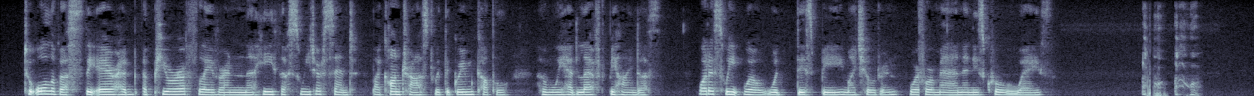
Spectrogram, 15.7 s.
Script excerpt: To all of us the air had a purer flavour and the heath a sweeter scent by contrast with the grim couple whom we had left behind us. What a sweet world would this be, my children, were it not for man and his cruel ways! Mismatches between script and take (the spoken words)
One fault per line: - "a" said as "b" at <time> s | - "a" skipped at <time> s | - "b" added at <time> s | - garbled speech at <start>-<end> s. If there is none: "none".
- "it not" skipped at 11.5 s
